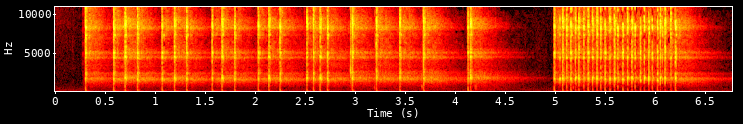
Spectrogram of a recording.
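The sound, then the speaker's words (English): Percussion ratchet noisemaker of the kind used in orchestras and for studio effects: a series of sharp, evenly spaced wooden clicks, then a fast, loud rattling burst as the ratchet spins quickly. “What's this one? This is called a ratchet. Now, this is used in symphonies or for effects in the studio.”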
